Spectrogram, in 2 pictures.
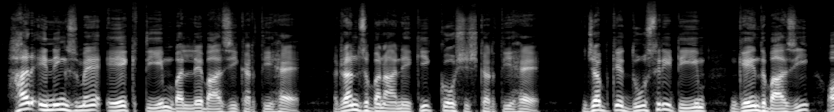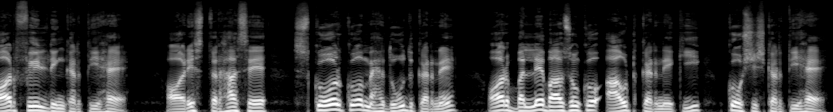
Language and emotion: Urdu, neutral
